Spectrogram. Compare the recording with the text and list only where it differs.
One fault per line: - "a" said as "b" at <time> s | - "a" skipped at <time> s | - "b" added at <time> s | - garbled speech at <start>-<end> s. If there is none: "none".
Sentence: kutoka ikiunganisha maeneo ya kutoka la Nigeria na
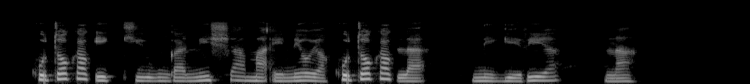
none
